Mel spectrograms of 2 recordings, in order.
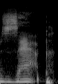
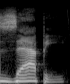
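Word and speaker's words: Zappe: I kept calling him Zap.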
